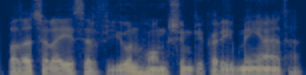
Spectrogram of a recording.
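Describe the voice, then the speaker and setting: A man narrating a comic-style story recap in a steady, dramatic storytelling manner. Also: on the low side, fast, no echo, clean studio sound.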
